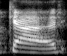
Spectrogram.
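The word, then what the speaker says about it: char: इस हां कैर या आप इसको चार भी बोल सकते हैं। पाकिस्तान में इसकी प्रोनाउंसिएशन चार है और वैसे जो ओवरऑल प्रोनाउंसिएशन है ना वो कैर बोलते हैं इसको।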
